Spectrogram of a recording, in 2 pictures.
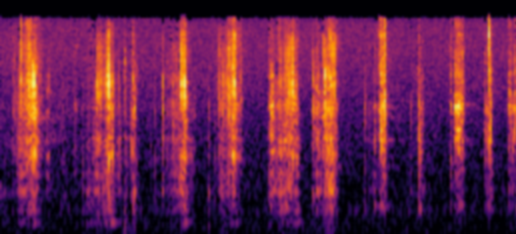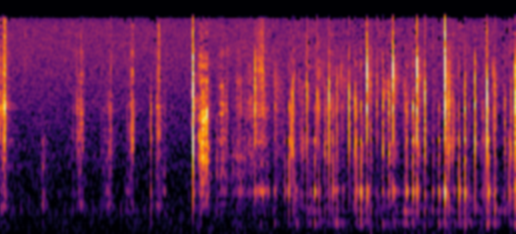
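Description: Long nails tap and scratch the plastic body of a Canon DSLR camera. The first seven seconds bring short, dry, bright scratching swipes with gaps between them, then a quick, dense run of crisp clicking taps. There is no low rumble and almost no ring after each hit.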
